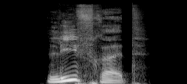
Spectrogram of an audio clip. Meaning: second-person plural subjunctive I of liefern
- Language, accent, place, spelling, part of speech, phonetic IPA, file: German, Germany, Berlin, liefret, verb, [ˈliːfʁət], De-liefret.ogg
